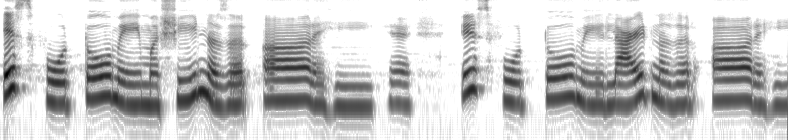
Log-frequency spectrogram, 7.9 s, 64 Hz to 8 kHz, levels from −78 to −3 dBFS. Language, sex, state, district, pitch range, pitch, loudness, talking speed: Hindi, female, Madhya Pradesh, Umaria, 215-270 Hz, 240 Hz, -23 LUFS, 115 wpm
